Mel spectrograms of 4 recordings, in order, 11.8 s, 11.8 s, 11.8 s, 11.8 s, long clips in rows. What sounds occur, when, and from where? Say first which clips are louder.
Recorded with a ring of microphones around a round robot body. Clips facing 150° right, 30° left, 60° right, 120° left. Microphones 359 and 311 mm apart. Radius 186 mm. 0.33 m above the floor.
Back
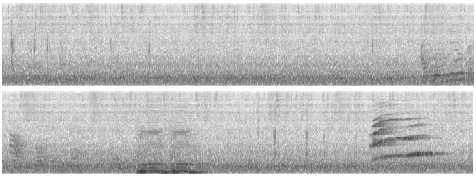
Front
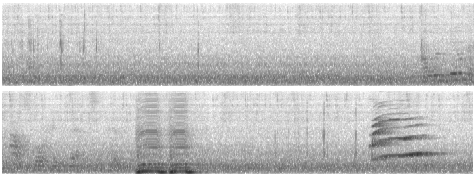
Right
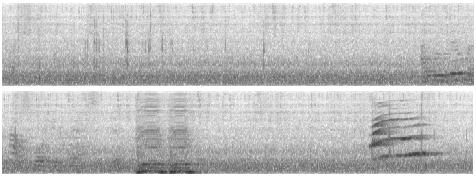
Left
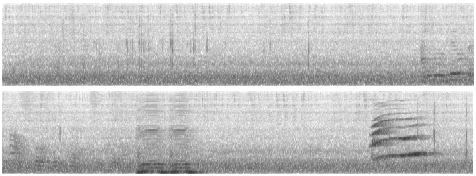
5.2 s a man speaking: front 2 dB, right 1 dB; 140° left, 1.0 m; by 7.5 s 90° right, 1.4 m
7.6 s a phone buzzing: front 3 dB, right 1 dB; 20° left, 0.5 m
10.5 s a cat meowing: front 5 dB, left 2 dB; 15° left, 2.5 m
